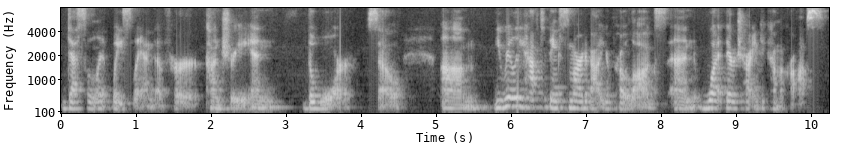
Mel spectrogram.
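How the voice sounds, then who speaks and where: A woman's voice: mid-range voice, flat delivery, measured pace, creaky, fairly bright tone, rough recording. A woman working as an editor gives informal advice in a question-and-answer session, often dropping in "like" and "you know". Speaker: webcomic editor giving advice. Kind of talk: casual explanatory Q&A talk.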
